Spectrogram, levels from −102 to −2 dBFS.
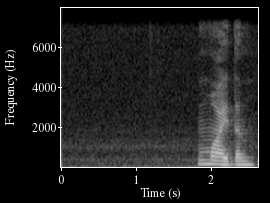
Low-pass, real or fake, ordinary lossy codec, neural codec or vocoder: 7.2 kHz; real; none; none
